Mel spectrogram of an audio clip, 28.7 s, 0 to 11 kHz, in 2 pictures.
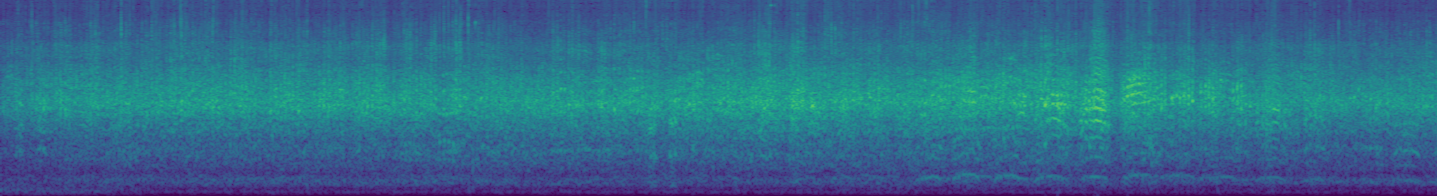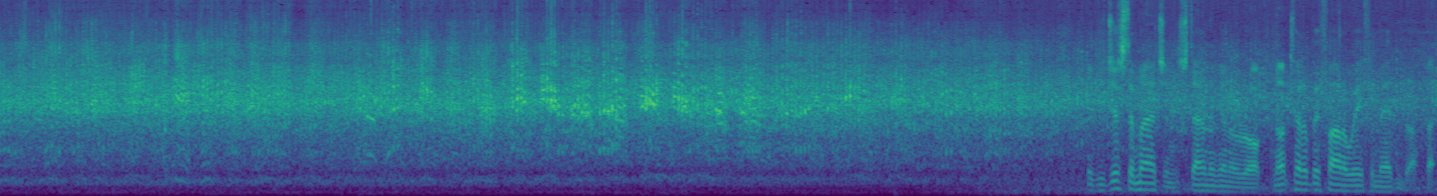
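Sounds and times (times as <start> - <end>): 
northern gannet colony calling on a rock: 0.0 - 28.7
speech: 25.4 - 28.7.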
